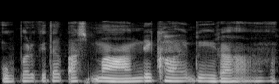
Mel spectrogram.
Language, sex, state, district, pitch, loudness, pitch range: Hindi, male, Jharkhand, Garhwa, 155 Hz, -19 LUFS, 140-155 Hz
